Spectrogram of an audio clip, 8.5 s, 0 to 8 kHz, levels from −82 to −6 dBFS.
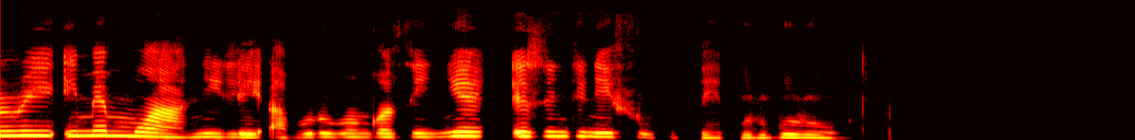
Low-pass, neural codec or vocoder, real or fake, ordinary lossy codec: none; none; real; none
